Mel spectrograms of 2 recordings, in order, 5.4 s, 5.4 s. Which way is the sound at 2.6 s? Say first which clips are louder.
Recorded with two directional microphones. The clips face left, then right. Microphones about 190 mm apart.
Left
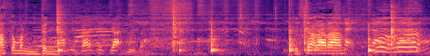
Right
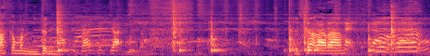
Left 8 dB; 55° left (ahead or behind).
